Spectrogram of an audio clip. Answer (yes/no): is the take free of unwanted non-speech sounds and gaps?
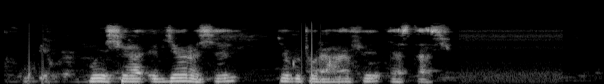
yes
